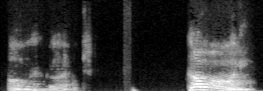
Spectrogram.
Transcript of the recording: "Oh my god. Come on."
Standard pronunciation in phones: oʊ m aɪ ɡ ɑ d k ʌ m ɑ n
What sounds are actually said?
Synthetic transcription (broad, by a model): oʊ m aɪ ɡ ɑ d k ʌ ɑ n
